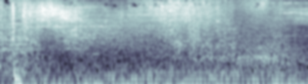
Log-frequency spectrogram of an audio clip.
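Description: Game spell effects burst and crackle, then fade away.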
